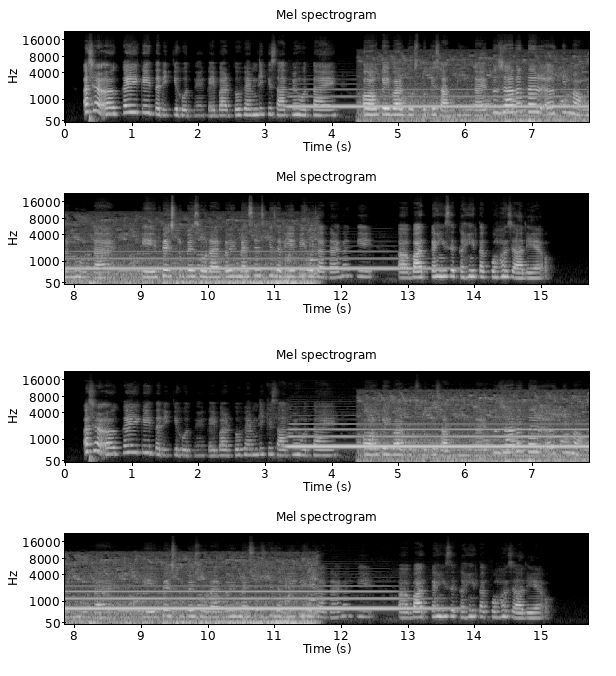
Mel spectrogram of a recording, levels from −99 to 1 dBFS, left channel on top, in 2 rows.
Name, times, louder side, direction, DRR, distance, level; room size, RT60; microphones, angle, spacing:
voice 1, 0.3-4.1 4.4-8.6 9.0-12.5 12.8-15.1, left 4 dB, 50° left, 0.7 m, -29 dB
sound 1, 3.2-13.9, right 6 dB, 80° right, 0.7 m, -27 dB
sound 2, 4.4-11.7, right 1 dB, 10° right, 0.5 m, -32 dB
4.3 x 3.1 x 2.7 m
head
